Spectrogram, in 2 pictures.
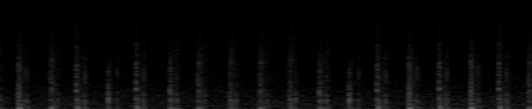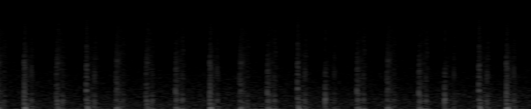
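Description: Footsteps thud quickly and evenly on pavement as a soldier runs.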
